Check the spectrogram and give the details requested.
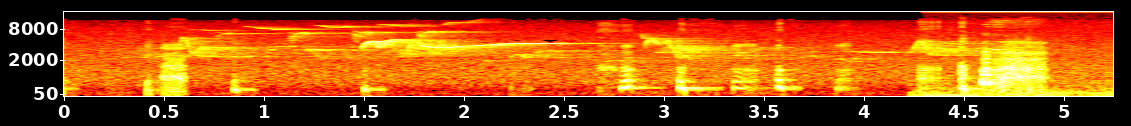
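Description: Birds chirping and calling in short high notes and brief rising and falling whistles, with a few short soft taps. A faint low hum comes in near the end.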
